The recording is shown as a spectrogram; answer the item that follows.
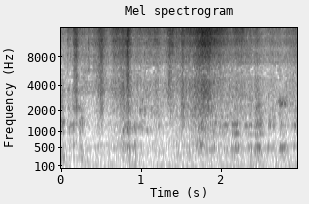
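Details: Golden, a pet Labrador in Kalsuli village, pants quickly in short breathy puffs about every quarter second, airy and hissing, over a steady background hiss.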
